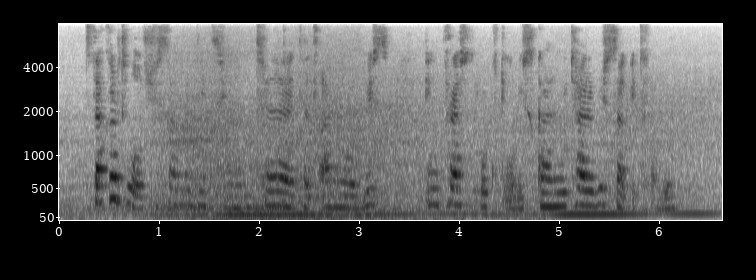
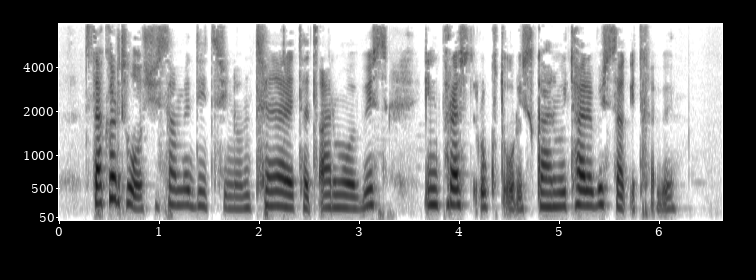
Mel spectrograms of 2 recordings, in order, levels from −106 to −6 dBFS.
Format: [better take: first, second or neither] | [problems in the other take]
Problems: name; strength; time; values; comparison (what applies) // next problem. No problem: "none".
second | background sound (Car passing by); 4 dB below the speech // room echo; dies away in 0.2 s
